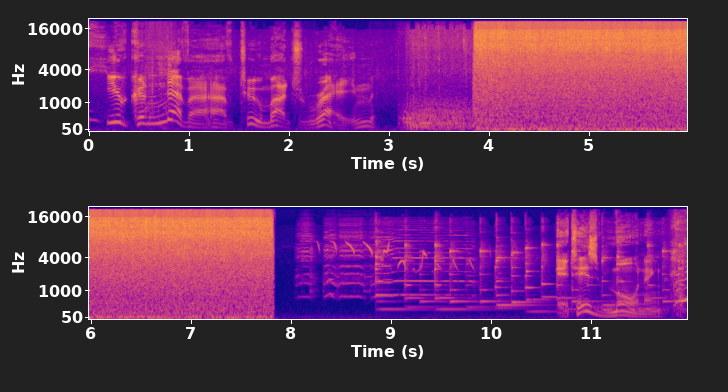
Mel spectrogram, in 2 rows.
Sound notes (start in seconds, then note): 3.0 thunder rumbling; 8.0 cockerel crows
